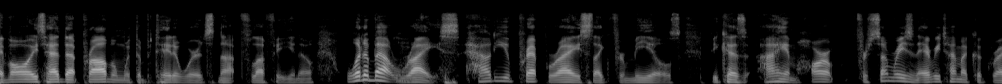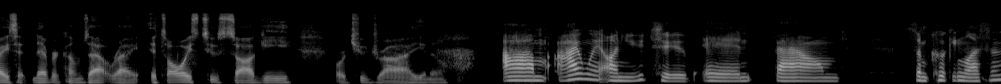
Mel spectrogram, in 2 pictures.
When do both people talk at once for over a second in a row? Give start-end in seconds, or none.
none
